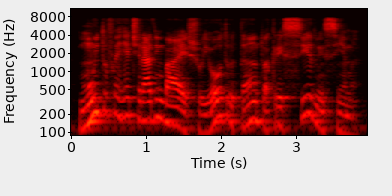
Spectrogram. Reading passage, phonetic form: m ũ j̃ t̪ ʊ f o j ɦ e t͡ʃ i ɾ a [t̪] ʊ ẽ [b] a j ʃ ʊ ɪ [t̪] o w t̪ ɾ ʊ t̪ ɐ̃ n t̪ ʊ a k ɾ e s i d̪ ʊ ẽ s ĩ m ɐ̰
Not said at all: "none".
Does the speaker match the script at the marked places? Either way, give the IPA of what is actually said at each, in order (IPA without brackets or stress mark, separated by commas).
d̪, b, none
